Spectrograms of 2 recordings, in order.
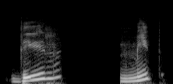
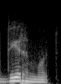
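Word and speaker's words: Diarmuid: It's an Irish name, so it's impossible to decipher how to pronounce this, is typically pronounced dir mit or dirmut.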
